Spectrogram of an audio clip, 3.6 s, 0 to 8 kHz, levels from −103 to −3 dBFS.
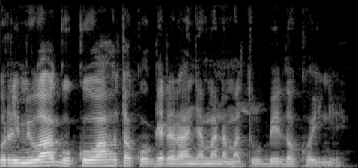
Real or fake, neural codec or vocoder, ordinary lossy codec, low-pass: real; none; none; none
